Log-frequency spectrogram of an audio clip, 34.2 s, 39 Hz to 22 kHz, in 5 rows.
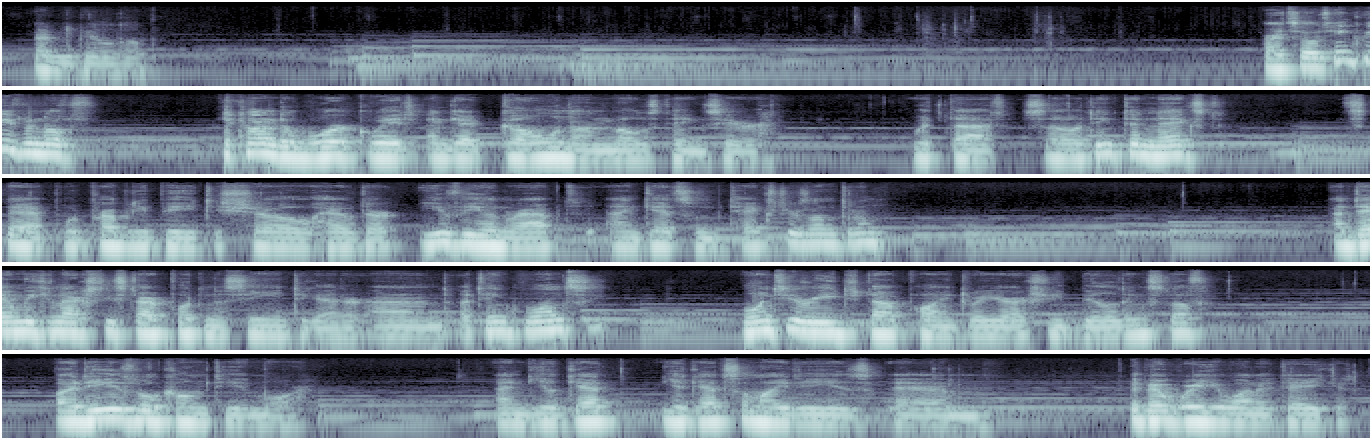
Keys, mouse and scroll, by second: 0.1-1.4 shift+middle drag, 1.4 click, 2.5-3.8 middle drag, 3.8-4.1 scroll up 2, 4.1-6.0 middle drag, 6.0-6.4 scroll down 2, 6.4-9.6 middle drag, 11.0-11.5 middle drag, 11.5 scroll up 2, 11.8-12.7 middle drag, 12.7 click, 14.5-16.4 middle drag, 16.4-19.5 scroll down 2, 20.2-24.0 middle drag, 27.9-29.6 middle drag, 29.6 scroll up 1, 30.2 scroll up 1, 30.5-31.1 scroll down 2, 31.1-33.0 middle drag, 33.0-34.2 scroll up 2.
